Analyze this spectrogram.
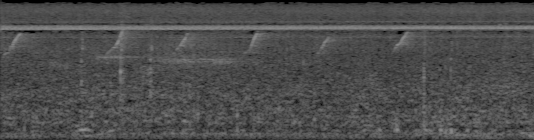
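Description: Steady high-pitched insect drone, with short rising chirps repeating a little more than once a second.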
